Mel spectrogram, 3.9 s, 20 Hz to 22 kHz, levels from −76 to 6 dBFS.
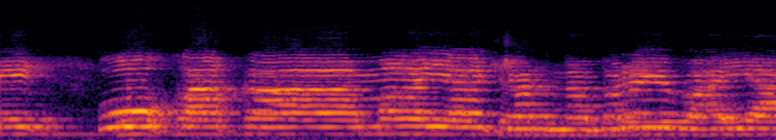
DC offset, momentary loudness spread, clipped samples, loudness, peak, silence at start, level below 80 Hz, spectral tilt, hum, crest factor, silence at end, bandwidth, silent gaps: under 0.1%; 6 LU; under 0.1%; -16 LUFS; -2 dBFS; 0 s; -56 dBFS; -4.5 dB/octave; none; 14 dB; 0 s; 10.5 kHz; none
